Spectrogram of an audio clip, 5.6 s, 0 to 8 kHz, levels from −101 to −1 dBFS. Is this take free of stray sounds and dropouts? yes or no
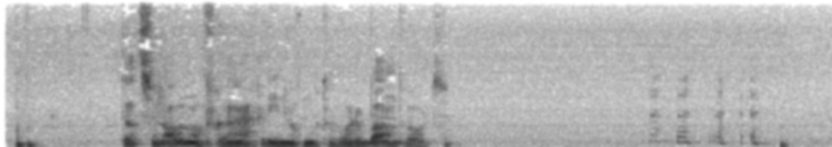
no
